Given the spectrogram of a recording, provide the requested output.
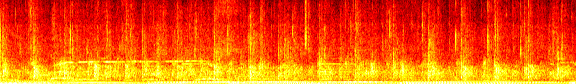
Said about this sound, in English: Come on, clap your hands.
